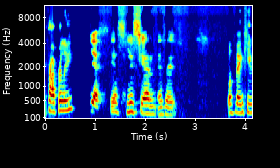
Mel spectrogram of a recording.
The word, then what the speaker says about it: Lucienne: and actually have those conversations I'm here welcome Lucen am I pronouncing your name properly yes yes Lucien is it well thank you so much for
